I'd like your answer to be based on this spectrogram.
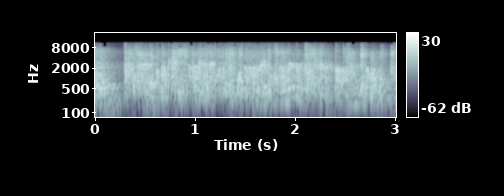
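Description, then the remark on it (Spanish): A crowd applauds for all those present, dense steady clapping that starts abruptly and stays loud and continuous for about three seconds, with a few dips in intensity. “aplauso para todos ustedes.”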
